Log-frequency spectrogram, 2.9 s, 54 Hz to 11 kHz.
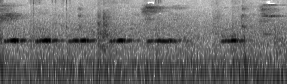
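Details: Pet zebra dove kept in a cage and fussed over by its keeper, giving a run of six short, clear, level whistled coos about every 0.4 seconds, fairly soft, with faint clicks and room noise behind.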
